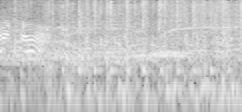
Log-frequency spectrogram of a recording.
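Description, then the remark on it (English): A large crowd roars in a dense, steady wash of overlapping voices and cheers, loud and continuous throughout, with no single voice standing out. “Big crowd, though.”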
